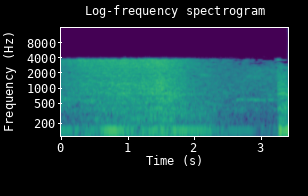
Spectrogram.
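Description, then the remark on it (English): A car engine revs with a steady low hum that swells to a peak, then eases off, ending with a brief sharp bump. It is loud, with no talking. “Okay, here's your BMW car. Get in.”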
